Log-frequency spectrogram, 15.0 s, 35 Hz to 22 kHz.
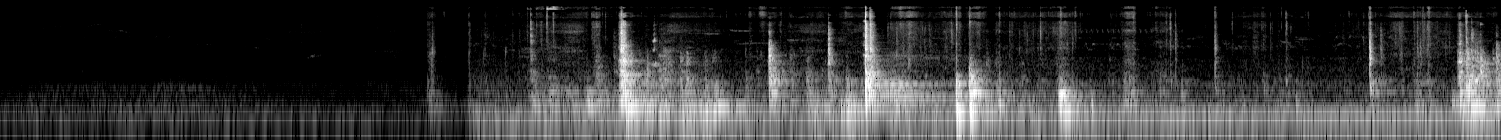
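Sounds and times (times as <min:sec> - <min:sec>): metal hardware clanking: 0:04.7 - 0:12.9, 0:13.6 - 0:15.0.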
